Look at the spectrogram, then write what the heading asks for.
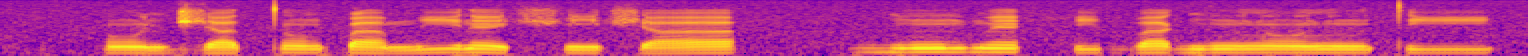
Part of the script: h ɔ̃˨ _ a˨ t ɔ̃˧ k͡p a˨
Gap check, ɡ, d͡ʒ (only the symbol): d͡ʒ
